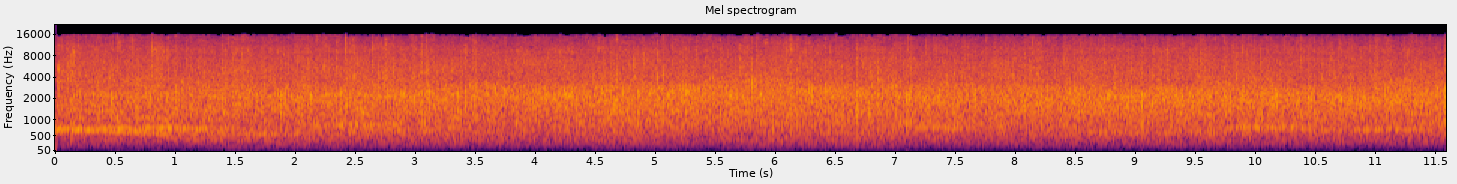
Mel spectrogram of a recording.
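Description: A large choir sings in a large, echoing hall.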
